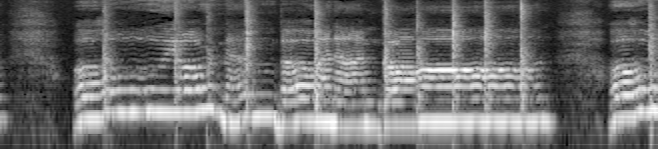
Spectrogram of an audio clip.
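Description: A woman singing long held notes over a steady hand-percussion beat of sharp hits, about two to three a second. The voice and beat stop briefly at the start and again near the end.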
